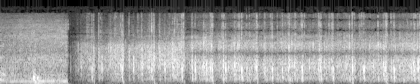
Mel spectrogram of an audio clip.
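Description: A crowd of members of Parliament applauding, many hands clapping in a dense, steady patter. There is a brief drop about a second in.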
